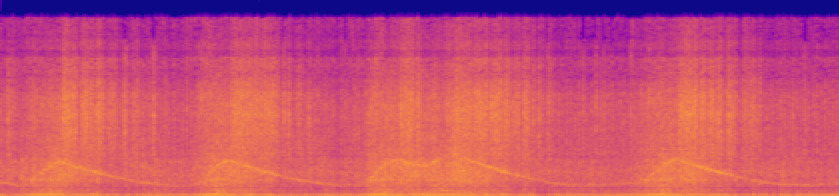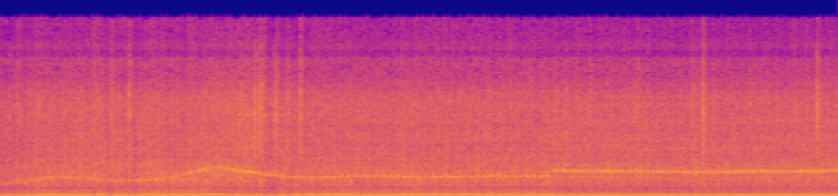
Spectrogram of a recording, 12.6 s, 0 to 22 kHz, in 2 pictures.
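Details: Triumph Speed Triple 1050 S with SP Engineering exhausts, baffles in, about 3,000 rpm revved to about 6,000: repeated crisp blips climbing and dropping, then a steady held rev; triple sound with more grunt than stock; normal revving.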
